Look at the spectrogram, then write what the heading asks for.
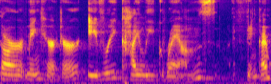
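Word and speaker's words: Grambs: main character avery kylie grahams i think i'm pronouncing that name right there's like a silent b at the end of grams and it's actually kind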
